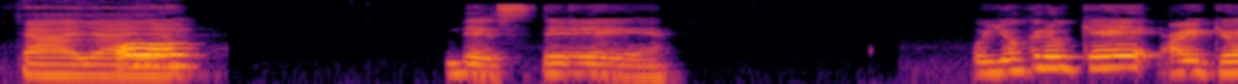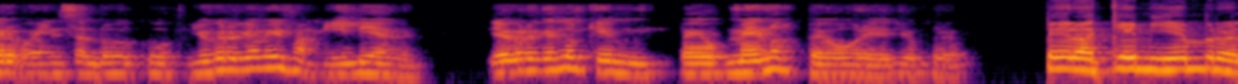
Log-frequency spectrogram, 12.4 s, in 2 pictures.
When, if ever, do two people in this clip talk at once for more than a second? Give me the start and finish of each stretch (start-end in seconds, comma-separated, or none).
none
